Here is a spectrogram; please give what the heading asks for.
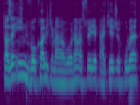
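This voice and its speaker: A man teaching music mixing in a casual, chatty way, talking straight to the viewer and explaining with everyday examples. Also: medium pitch. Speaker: music production instructor. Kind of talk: casual screen-recorded tutorial.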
